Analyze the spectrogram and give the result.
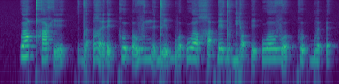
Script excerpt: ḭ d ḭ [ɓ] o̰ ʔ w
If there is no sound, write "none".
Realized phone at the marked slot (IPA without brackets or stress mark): b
